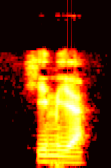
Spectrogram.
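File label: "химия", Komi, male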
